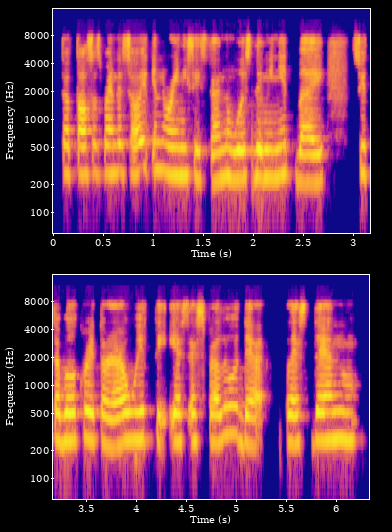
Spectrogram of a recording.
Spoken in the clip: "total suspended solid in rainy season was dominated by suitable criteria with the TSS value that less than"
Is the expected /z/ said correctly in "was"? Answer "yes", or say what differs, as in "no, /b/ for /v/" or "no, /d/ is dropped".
no, /s/ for /z/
